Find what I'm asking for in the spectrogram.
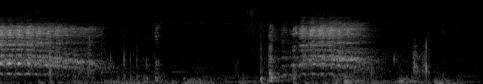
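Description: A mother goat and her newborn kid trade bleats, two strong wavering calls separated by quieter shuffling and small noises, heard up close without any speech.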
